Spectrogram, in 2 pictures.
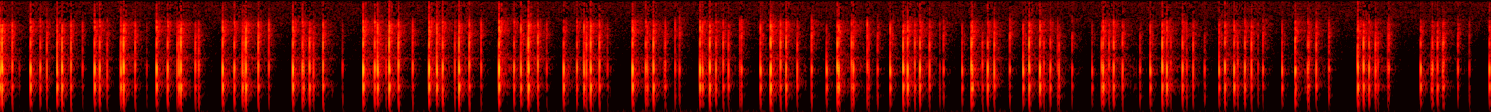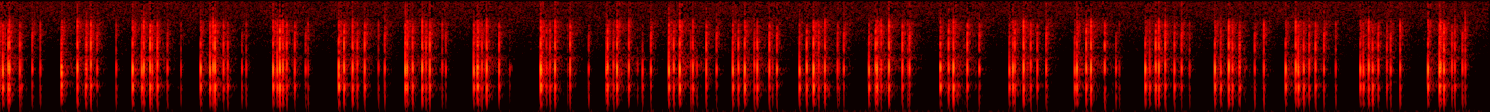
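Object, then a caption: Leather-bound book. A small, dark, solid leather-bound book is held horizontally in both hands and tapped on its cover and spine edge with the fingernails of both hands. The result is a rapid, steady stream of short, dry clicking taps with a midrange, woody tone and almost no ring.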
